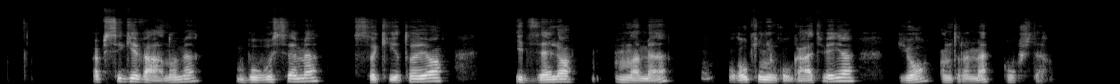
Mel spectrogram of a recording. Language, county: Lithuanian, Vilnius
